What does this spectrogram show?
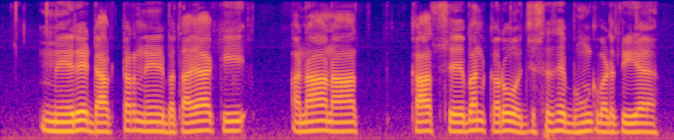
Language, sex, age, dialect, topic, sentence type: Hindi, male, 18-24, Awadhi Bundeli, agriculture, statement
